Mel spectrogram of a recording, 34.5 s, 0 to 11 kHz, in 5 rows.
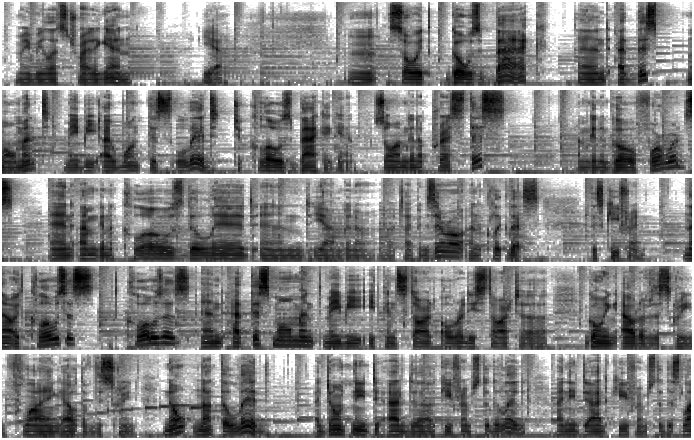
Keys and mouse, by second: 1.0 click, 2.4 f, 2.7 click, 3.2 f, 4.0 click, 7.9 click, 12.3 f, 14.6 click, 16.3 click, 17.0 0, 18.1 click, 20.1 f, 21.4 click, 25.5 click, 27.8 click, 29.6 ctrl+z, 33.3 click.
